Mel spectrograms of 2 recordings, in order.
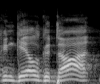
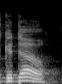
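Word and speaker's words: Gal Gadot: matter no I finally learned Gale gadot just from hearing them say it on SNL the other night I always thought it was Godot right she's Israeli it's good not yeah don't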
